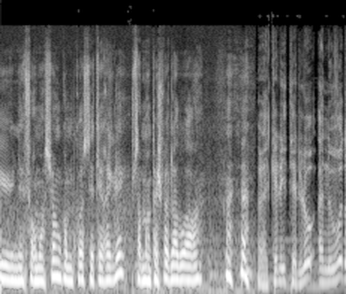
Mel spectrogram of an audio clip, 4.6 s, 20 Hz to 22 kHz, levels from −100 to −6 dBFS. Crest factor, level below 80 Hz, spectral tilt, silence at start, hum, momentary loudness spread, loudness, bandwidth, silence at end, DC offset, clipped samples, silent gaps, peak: 10 dB; -36 dBFS; -6.5 dB/octave; 0 s; none; 10 LU; -12 LUFS; 13.5 kHz; 0 s; under 0.1%; under 0.1%; none; 0 dBFS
